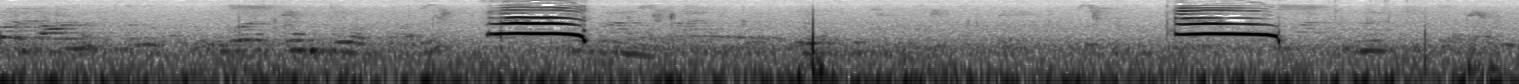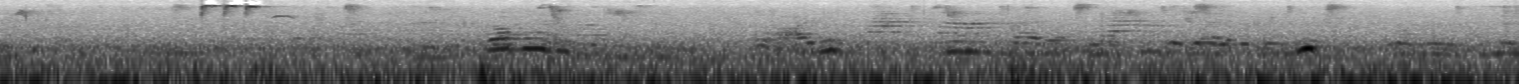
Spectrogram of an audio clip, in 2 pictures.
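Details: Domestic cat giving two loud, drawn-out meows about four seconds apart, each bending downward at the end, over low household background noise with faint voices.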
